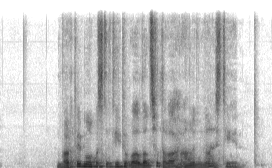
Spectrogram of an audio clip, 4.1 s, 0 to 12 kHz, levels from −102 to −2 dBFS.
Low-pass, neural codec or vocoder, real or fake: 10.8 kHz; codec, 24 kHz, 1.5 kbps, HILCodec; fake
